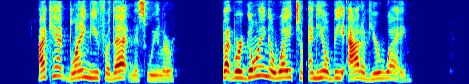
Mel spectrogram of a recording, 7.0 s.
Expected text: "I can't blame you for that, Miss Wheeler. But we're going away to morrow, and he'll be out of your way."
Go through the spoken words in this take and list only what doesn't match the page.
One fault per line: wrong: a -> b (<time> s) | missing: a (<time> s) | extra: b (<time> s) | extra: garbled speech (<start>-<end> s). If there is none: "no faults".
missing: morrow (4.5 s)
